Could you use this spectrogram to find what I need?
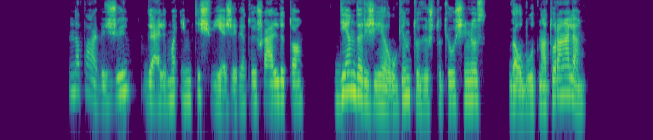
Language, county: Lithuanian, Klaipėda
